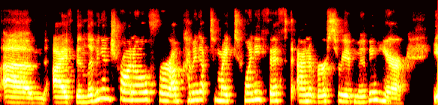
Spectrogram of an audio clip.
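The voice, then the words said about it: Slight New Jersey accent. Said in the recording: “originally I'm from New Jersey. So if you detect a slight little accent, and of course there's always those certain words I say that just kind of comes out the accent”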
